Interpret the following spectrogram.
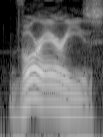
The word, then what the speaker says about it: Voorhees: voorhees this is voorhees voorhees velaryon vor aries it's kind of it's kind of around a rhymes with aries right that's right here we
